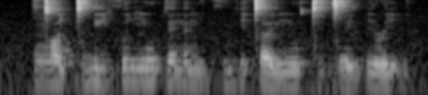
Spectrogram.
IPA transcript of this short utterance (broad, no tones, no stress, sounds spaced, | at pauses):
ŋ͡ǀ ɒ ʎ ɡ͡ǀ ɛ̤ lʲ i ʎ θ u ʎ ŋ u b l e n ɛ ŋ i̤ b θ ṳ ʎ ɾ i ǀ ɜ lʲ ŋ u ǀ ɛ̤ ɡ͡ǀ e lʲ p i ɹ i b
